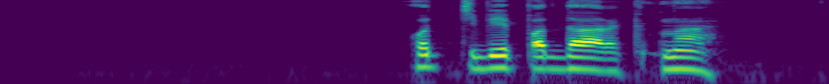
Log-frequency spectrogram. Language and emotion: Russian, angry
